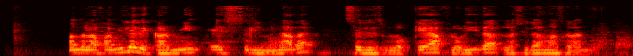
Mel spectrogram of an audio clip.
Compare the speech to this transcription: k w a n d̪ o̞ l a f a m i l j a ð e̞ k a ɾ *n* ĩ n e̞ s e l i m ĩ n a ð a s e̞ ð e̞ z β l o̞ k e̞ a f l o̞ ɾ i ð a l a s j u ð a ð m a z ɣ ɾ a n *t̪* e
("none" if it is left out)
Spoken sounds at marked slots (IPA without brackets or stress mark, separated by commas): m, d̪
